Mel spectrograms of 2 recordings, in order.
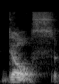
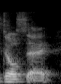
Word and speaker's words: Dulce: It's it's the Spanish uh pronunciation. I think in the meet the queens someone or she said doulse or some some it's somewhere someone was saying the wrong it is doulce.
